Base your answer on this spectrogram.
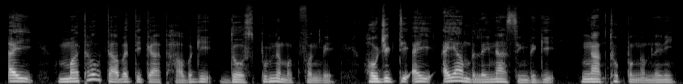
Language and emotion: Manipuri, happy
